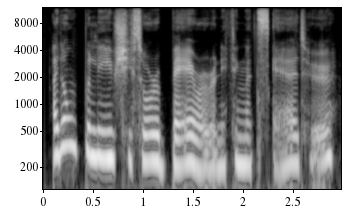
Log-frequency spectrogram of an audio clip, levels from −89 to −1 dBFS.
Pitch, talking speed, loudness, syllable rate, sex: 230 Hz, 240 wpm, -16 LUFS, 6.2 syllables/s, female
